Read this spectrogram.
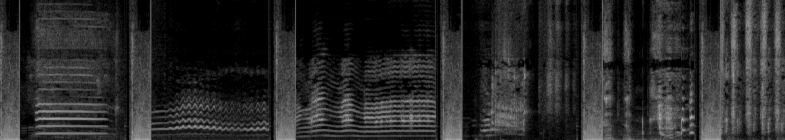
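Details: Domestic cats voicing steady drawn-out meows, a warbling trembling cry and a rising then falling yowl, followed by rougher scratchy calls; sharp loud bursts separate the sounds.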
